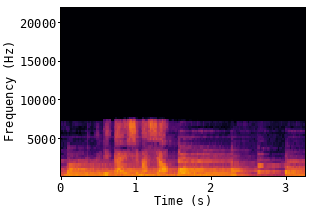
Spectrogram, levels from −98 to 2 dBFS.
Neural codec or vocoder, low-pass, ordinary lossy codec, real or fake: codec, 16 kHz in and 24 kHz out, 2.2 kbps, FireRedTTS-2 codec; 7.2 kHz; none; fake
